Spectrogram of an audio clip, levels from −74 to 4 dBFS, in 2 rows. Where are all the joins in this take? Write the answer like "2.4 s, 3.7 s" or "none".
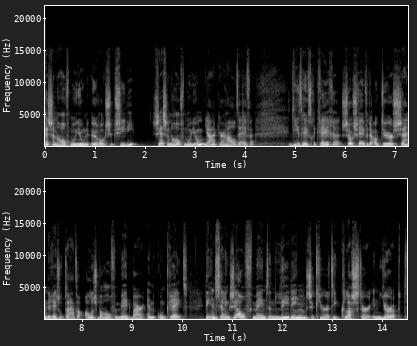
4.9 s, 10.3 s

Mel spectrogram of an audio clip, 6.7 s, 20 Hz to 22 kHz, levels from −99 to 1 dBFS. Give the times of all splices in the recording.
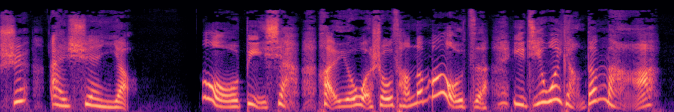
3.2 s

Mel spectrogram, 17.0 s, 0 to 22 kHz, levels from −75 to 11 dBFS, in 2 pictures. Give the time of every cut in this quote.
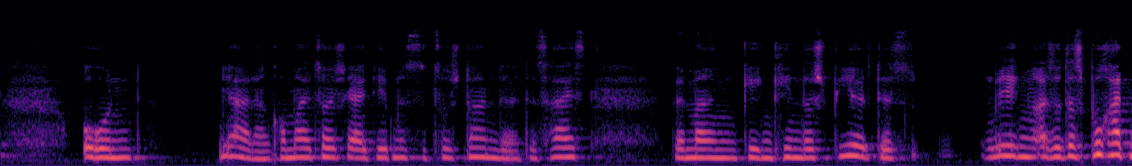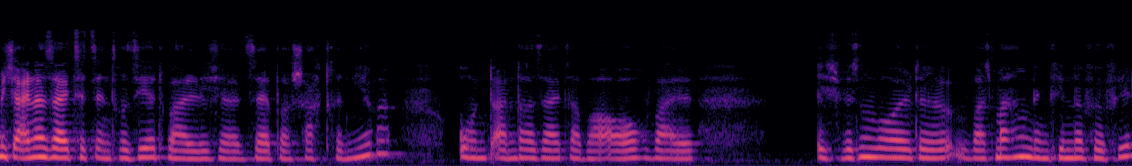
none

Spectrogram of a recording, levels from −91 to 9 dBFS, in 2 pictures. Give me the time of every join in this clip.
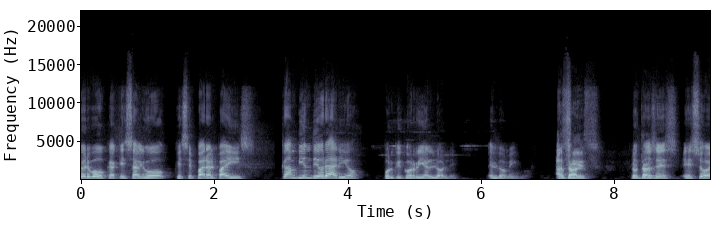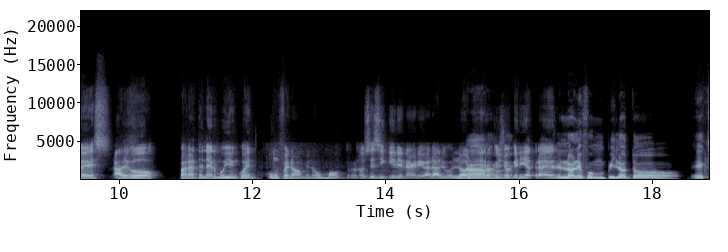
12.1 s, 15.5 s

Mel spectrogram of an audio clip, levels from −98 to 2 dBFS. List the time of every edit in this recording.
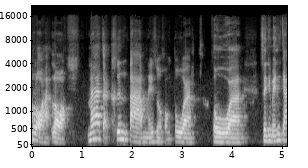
3.6 s

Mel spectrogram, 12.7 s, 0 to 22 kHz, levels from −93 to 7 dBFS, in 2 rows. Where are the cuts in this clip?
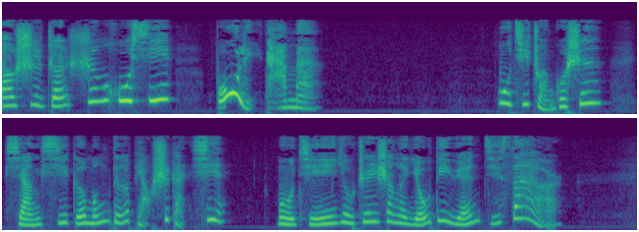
8.9 s

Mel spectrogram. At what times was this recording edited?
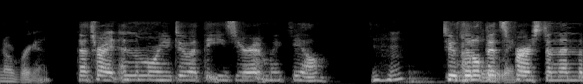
none

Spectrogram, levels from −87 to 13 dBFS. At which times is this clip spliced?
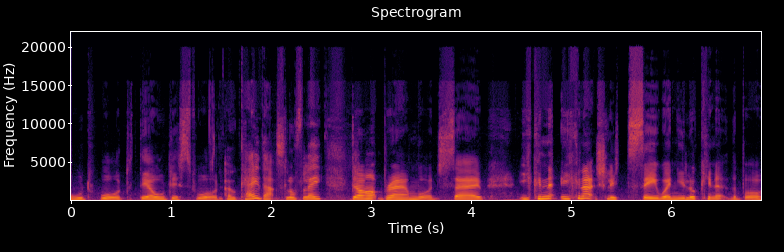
1.5 s, 2.8 s

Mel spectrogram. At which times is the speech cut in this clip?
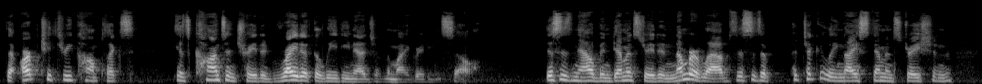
5.4 s

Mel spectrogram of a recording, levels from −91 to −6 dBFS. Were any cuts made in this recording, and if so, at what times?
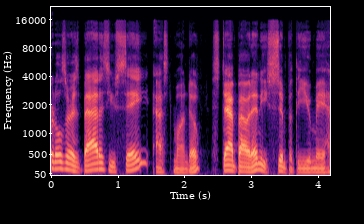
2.3 s

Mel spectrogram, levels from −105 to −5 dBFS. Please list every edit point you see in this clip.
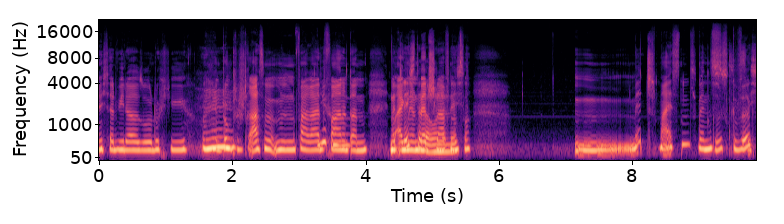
none

